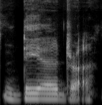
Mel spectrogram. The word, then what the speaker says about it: Deirdre: So your name is pronounced as Deirdre, D-E-I-R-D-R-E.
